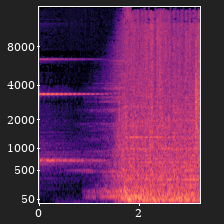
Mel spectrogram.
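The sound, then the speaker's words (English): Cinematic trailer audio for the Final Fantasy VII Rebirth video game: sustained tones hold briefly, then a swelling rush at about one and a half seconds bursts into a loud, dense roar that continues to the end. “the biggest one that I'm excited about might just be this one right here. It's Final Fantasy VII Rebirth theme song announcement trailer.”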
